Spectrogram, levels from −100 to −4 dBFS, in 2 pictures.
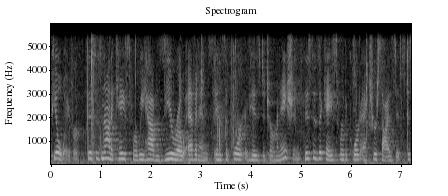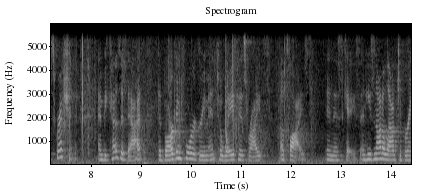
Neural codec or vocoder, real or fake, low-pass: none; real; 5.4 kHz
